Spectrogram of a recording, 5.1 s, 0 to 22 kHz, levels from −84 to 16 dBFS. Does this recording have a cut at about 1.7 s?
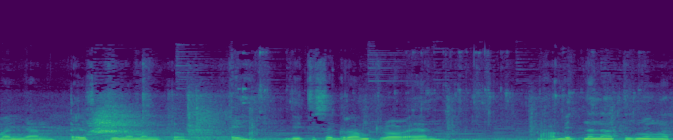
yes; 1 cut; at 1.7 s

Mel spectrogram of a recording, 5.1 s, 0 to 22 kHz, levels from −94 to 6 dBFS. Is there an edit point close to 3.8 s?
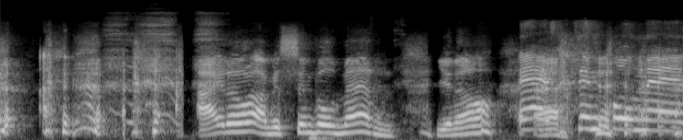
no; 1 cut; at 1.3 s

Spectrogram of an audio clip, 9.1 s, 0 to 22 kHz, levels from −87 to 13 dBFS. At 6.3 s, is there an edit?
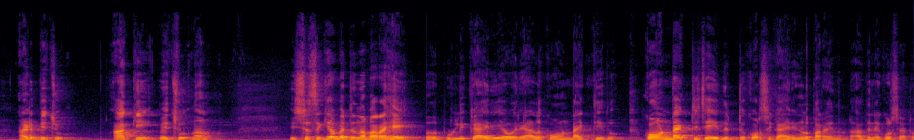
yes; 2 cuts; at 4.2 s, 6.3 s

